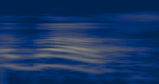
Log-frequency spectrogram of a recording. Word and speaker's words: above: Next is ABOVE अबव, इसमें E जो last है वो साइलेंट हो जाता है।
